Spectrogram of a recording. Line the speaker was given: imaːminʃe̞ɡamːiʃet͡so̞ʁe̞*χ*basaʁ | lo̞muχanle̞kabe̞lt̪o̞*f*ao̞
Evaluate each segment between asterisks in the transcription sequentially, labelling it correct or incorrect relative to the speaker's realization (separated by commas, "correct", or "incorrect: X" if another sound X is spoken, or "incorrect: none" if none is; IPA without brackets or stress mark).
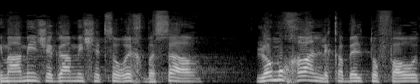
correct, correct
